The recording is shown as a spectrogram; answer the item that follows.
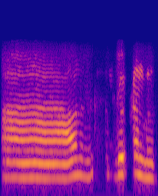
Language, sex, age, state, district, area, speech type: Telugu, female, 30-45, Andhra Pradesh, Bapatla, urban, conversation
